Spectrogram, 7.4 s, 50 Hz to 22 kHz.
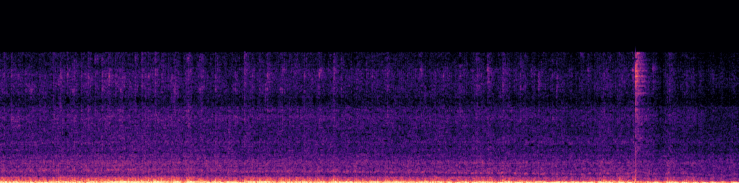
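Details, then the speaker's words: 1984 Kawasaki ZX900 at first start after sitting 5–6 years: uneven, lumpy idle with irregular firing and stumbles; the carburetor floats are sticking and flooding the engine, spitting raw fuel. "okay so the carburetors are a mess um the floats are sticking i can tell it's flooding the engine out um it actually was spitting raw fuel out right here"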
